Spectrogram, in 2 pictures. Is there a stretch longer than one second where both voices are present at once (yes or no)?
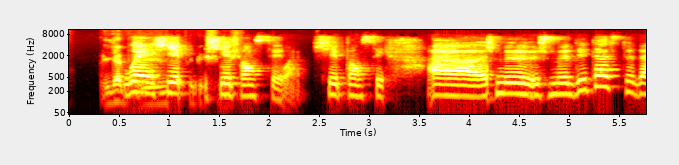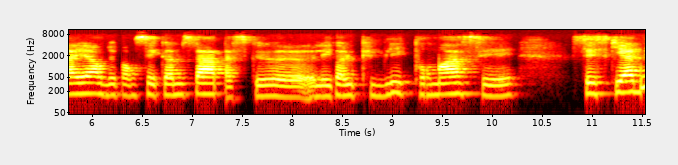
yes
